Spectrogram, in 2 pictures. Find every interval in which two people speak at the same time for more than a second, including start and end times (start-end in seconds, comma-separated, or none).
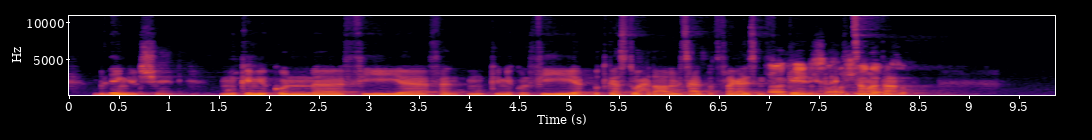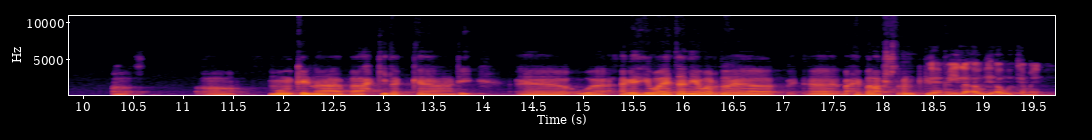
7.0-8.4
